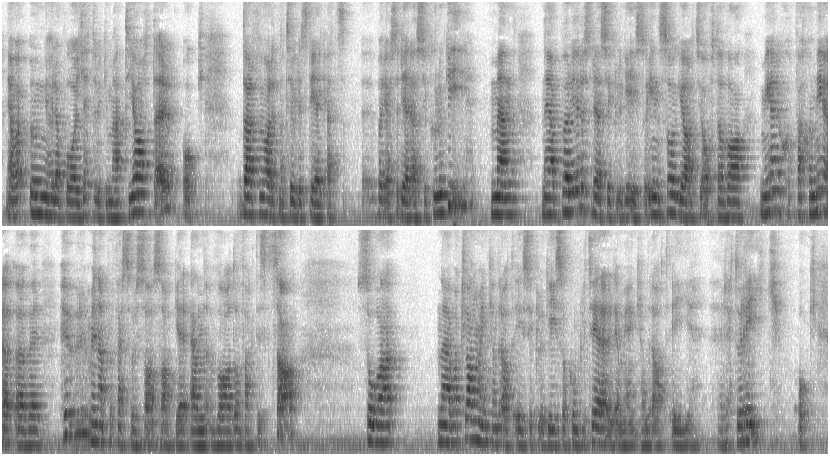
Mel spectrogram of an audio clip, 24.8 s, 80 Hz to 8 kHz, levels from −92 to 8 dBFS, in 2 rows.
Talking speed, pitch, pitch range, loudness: 160 wpm, 165 Hz, 155-185 Hz, -21 LUFS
